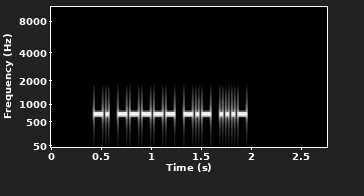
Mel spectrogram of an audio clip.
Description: Morse code, heard as a keyed tone, about 40 wpm, 700 Hz. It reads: N0KV
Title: Easy Call Signs - 40wpm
